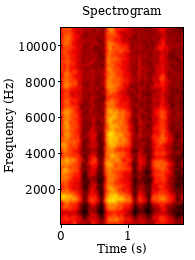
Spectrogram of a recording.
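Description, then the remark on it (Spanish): A person imitates the labored gasping of someone with COVID who is running short of breath, with several quick, strained, breathy inhalations and exhalations in an uneven rhythm, moderately loud, with no words spoken. “O sea, sabía y estaba consciente de que no podía mantener bien mi respiración, de que estaba como las personas que han tenido COVID y no me van a dejar mentir cuando les empieza a faltar la respiración que empiezan a hacer.”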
